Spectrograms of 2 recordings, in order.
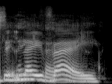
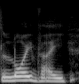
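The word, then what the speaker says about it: Laufey: I think it's Leife. Yeah. – There's a great clip of her trying to teach a load of actors how to say it on Graham Norton. And she says it's impossible because in Icelandic it's almost Loive, but you can't.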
